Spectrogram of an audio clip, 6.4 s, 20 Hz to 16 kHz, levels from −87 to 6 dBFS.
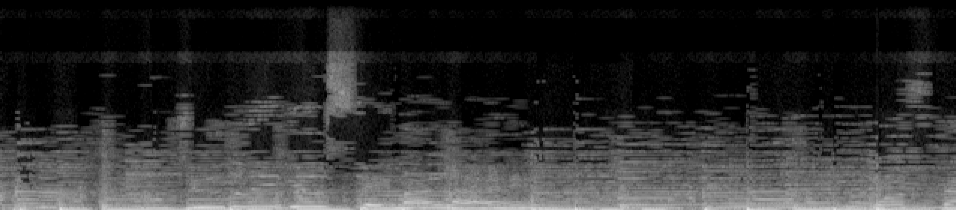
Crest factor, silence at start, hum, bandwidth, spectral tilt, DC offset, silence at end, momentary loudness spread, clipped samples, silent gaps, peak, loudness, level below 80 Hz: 16 dB; 0 s; none; 12.5 kHz; -7.5 dB/octave; under 0.1%; 0 s; 5 LU; under 0.1%; none; -2 dBFS; -18 LUFS; -26 dBFS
